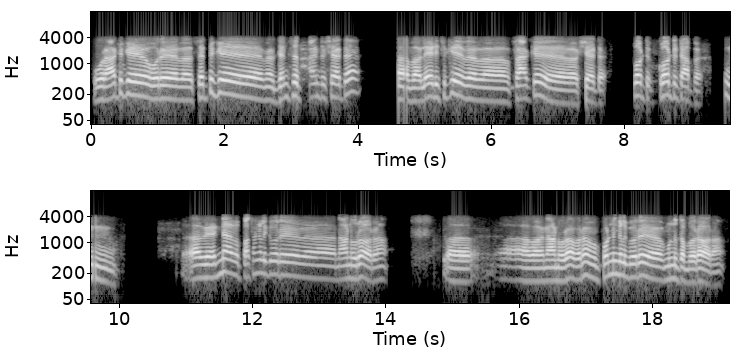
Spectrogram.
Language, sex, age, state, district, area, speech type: Tamil, male, 45-60, Tamil Nadu, Thanjavur, urban, conversation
